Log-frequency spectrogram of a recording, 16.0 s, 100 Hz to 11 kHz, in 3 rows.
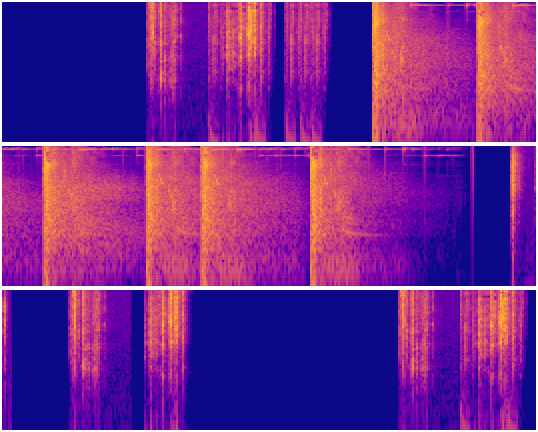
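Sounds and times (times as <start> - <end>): pistol shots echoing: 3.7 - 9.4.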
